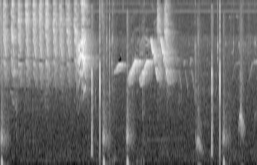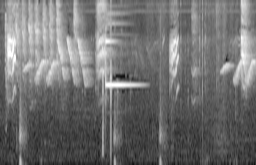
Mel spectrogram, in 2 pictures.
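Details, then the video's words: Double-collared seedeater singing the tui tui zel zel style mixed with a female's calls, edited to stir up males. High buzzy phrases and slurred notes come in bursts, with sharp clicks between and one thin pure whistle. "COLEIRO TUI TUI ZEL ZEL COM PIADO E CHAMANDO DE FÊMEA MUITO QUENTE CHAMANDO E MACHEANDO MUITO."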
